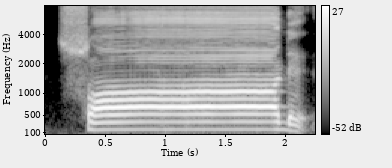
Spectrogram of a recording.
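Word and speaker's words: ص: Next letter is sod. It is pronounced thickly with pressure from the tongue like sod. It is pronounced with whistle as well as echo at the end like s at the end.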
